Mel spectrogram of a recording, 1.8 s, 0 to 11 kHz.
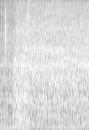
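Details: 2012 Bennche Spire 800 UTV after priming the fuel pump: sounds better, but on throttle the revs swell briefly then sag into a flat, stumbling drone. Throttle hesitation; ECU reset planned, cause not confirmed.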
